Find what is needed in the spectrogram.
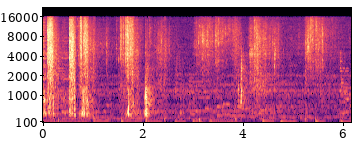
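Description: Chef's knife slicing through green cabbage and striking a wooden cutting board: a quick run of chops in the first two seconds, then a few more spaced out, over background music.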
